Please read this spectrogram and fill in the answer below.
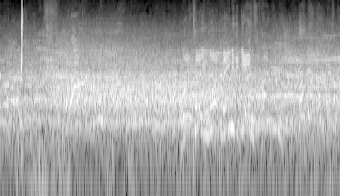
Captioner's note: applause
